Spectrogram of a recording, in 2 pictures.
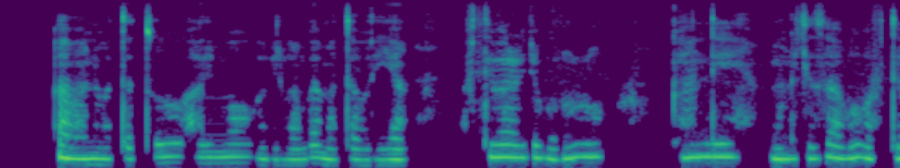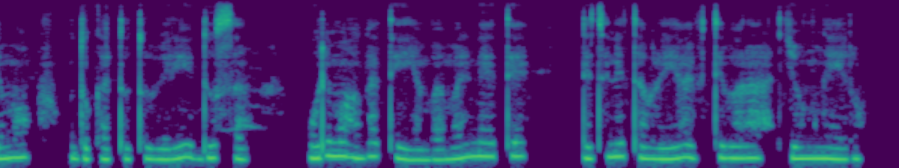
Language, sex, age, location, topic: Kinyarwanda, female, 36-49, Huye, health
